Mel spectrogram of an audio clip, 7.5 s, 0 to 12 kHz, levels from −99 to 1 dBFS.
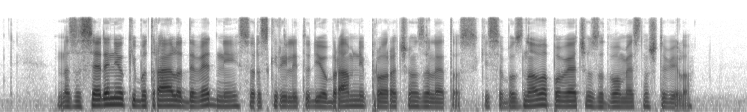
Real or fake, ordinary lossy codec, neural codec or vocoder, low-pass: real; none; none; 7.2 kHz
